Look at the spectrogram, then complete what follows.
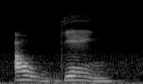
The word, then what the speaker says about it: alguém: No espanhol vocês dizem alguien, mas no português é alguém. Alguém. Esse L sozinho também pronunciamos com som de U. E a sílaba mais forte é gen, então alguém.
